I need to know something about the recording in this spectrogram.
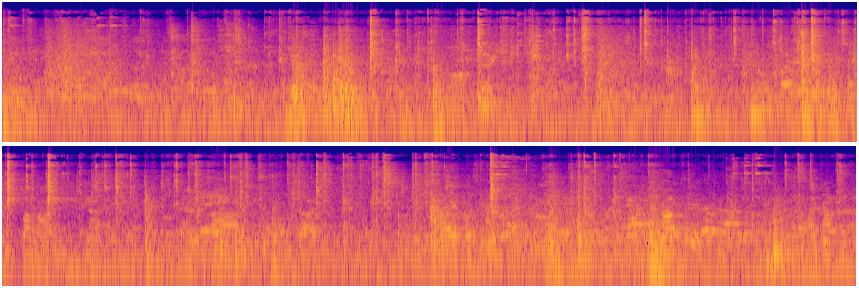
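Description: Rapid metal clanks and clicks of hand tools and parts as a team works on a small-block Chevy engine on a stand, over a crowd's voices.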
